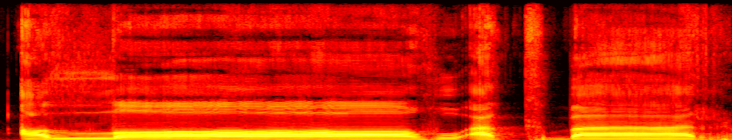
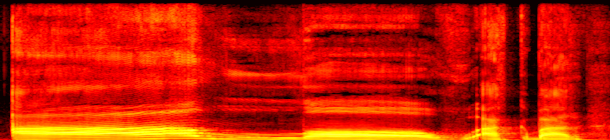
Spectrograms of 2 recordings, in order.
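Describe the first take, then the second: First: The 'ba' syllable vowel is drawn out long. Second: The opening A vowel is drawn out long. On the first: It names a drum. "Ada juga yang baca panjang baknya" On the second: It asks whether God is great. "saya panjangkan A-nya sedikit"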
